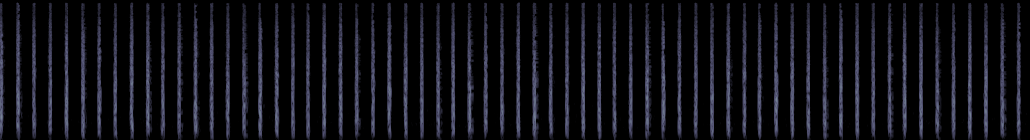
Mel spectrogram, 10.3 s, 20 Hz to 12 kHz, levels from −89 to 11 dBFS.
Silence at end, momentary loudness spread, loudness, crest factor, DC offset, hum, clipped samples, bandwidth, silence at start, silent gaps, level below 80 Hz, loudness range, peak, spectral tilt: 0.1 s; 4 LU; -43 LUFS; 22 dB; under 0.1%; none; under 0.1%; 11.5 kHz; 0 s; none; -88 dBFS; 0 LU; -22 dBFS; -1 dB/octave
